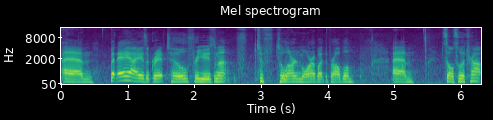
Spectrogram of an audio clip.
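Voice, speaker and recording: In a Northern Irish accent, a woman at a medium pitch talks at a fairly quick pace, her intonation fairly even but her loudness swinging widely. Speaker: UX design manager. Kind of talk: conference talk. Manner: quiet, needs to project; hesitant, many fillers.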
